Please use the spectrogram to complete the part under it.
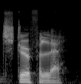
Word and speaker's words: Stöferle: And please welcome to the show, Ronald Stöferle.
